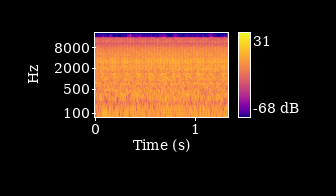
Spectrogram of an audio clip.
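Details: 2011 Hyundai Tucson idling after an alternator replacement. The old alternator was noisy from a failed front bearing near the pulley. Now a smooth, even idle with no whine or rumble, and the noise is gone.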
